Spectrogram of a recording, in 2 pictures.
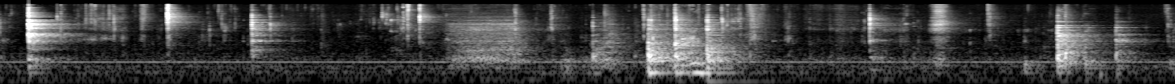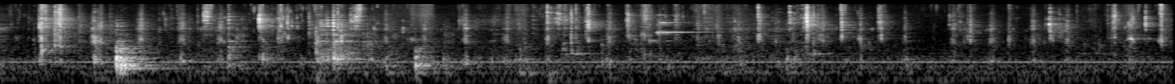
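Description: Mud crab and rice being eaten by hand: chewing, with scattered clicks and clinks of a plate and a steel pot, over a steady low hum.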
